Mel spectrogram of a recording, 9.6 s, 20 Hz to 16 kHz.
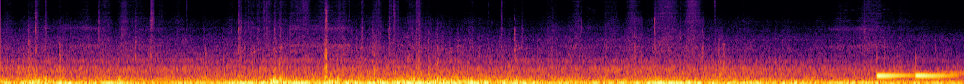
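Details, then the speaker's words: Ford F-150 Lightning electric truck at about 17,900 km, pulling away in snow: low road rumble, then two quick mid-pitched dings. The chime happens once after startup, not every time, and the owner does not know what it means. "Did you hear that ding ding? What in the world? What in the world was it for? It only does it once."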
